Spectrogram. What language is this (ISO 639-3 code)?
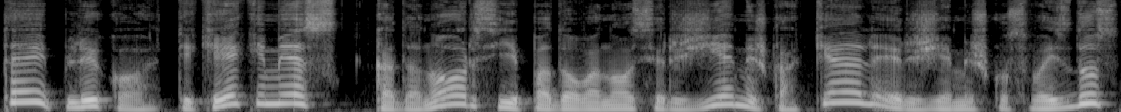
lit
